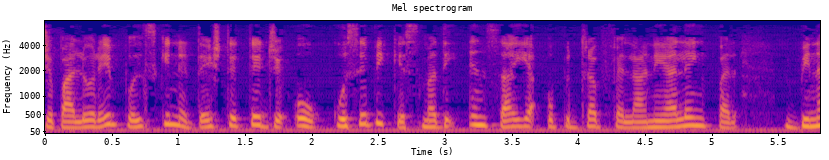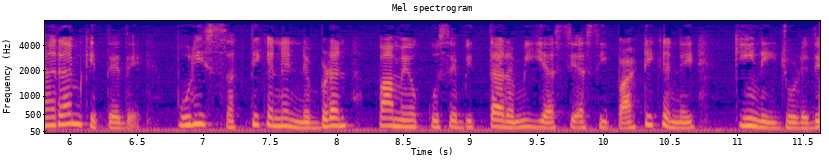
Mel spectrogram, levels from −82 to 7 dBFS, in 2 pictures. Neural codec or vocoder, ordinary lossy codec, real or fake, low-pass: none; none; real; 7.2 kHz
